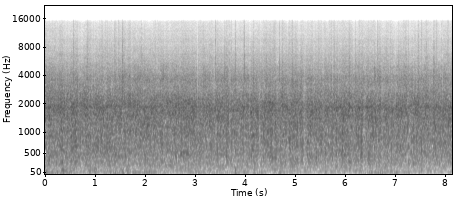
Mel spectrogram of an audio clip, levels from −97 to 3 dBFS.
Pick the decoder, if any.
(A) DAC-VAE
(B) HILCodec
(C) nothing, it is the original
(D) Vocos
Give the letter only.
A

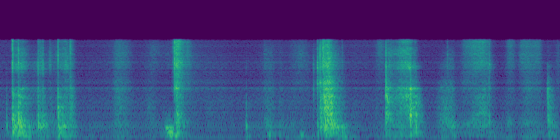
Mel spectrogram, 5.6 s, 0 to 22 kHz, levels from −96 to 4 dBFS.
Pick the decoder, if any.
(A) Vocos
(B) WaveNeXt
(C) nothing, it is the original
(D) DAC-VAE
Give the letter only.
D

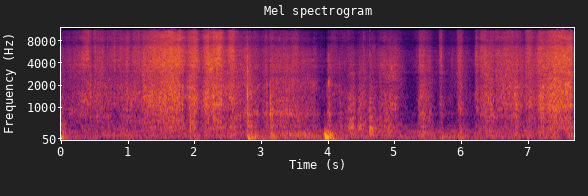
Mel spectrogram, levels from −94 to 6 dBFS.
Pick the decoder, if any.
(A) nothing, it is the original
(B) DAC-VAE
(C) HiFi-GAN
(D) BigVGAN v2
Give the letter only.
B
